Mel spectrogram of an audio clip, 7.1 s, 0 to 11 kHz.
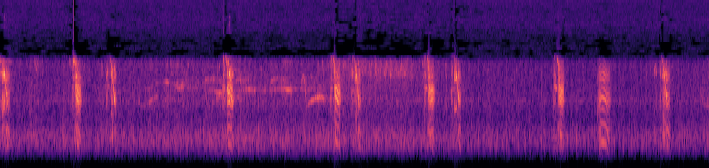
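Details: Black stork chicks calling from inside their eggs in Estonia, 19 May 2012, with a hole in one egg. Faint squeaky notes are heard among sharp taps that come about every half second to second.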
